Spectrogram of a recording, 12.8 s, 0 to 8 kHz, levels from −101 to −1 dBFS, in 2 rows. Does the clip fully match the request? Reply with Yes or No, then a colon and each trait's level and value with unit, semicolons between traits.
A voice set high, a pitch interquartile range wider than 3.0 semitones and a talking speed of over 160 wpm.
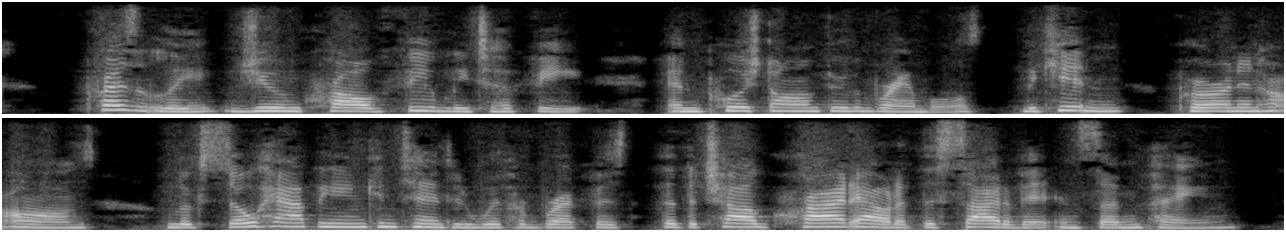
No: high, 225 Hz; average, 2.7 semitones; average, 185 wpm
